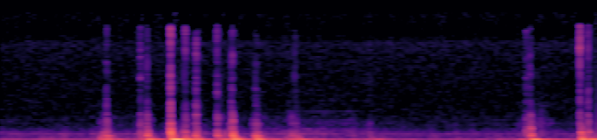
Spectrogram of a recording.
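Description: Computer keyboard keys pressed in quick irregular clusters of clicks and taps, close and fairly loud, with no talk over them.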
